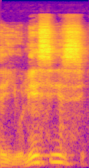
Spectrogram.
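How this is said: It is said with an American pronunciation. "in America, they will say Ulysses"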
